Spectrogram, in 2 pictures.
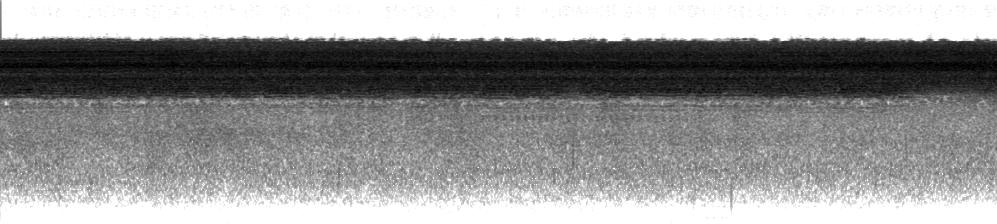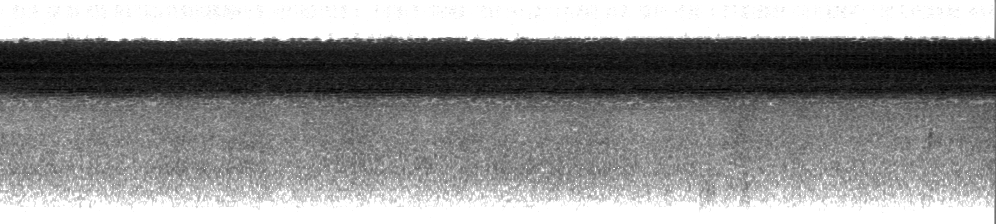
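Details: Steady, piercing cicada drone held unbroken throughout, with a slight swell in loudness near the end and no other clear sounds.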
